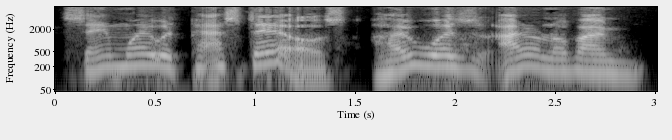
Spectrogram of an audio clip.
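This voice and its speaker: A man in his early sixties hosting a casual, rambling podcast chat, halting and often repeating words. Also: sits high, lively intonation, sharp tone. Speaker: podcast host.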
